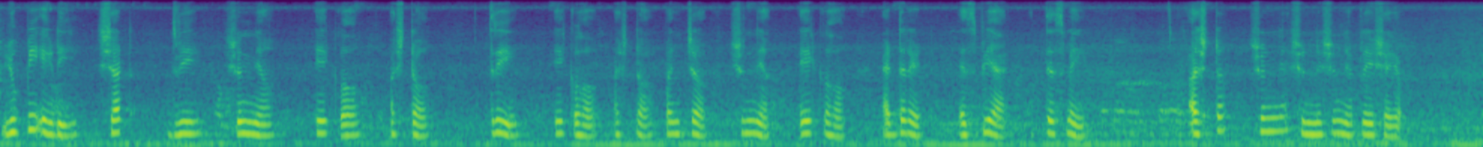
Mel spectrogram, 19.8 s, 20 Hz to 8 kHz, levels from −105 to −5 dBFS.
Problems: constant background noise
